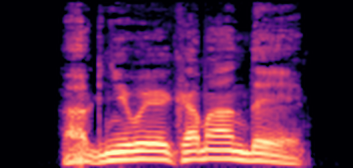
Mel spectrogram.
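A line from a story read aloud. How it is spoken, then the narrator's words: Booming roar everywhere. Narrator (Russian): Рычание базы долетело до каждого уголка Цепеля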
